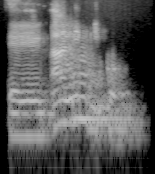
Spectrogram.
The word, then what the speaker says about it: límbico: Límbico. Sistema límbico. El nombre es Sistema límbico. límbico, con acento en la primera, bueno, es de ahí.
